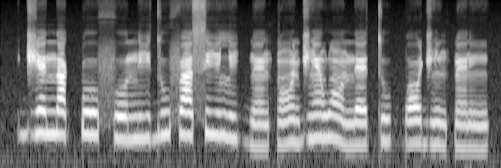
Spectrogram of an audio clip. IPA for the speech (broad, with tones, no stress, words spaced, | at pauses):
d͡ʒɛ˧na˧ k͡po˦ fo˧ni˧du˦fa˦ si˦li˧ɡ͡bɛ̃˨k͡pɔ̃˨˦ d͡ʒɛ̃˦wɔ̃˦˨ nɛ˧tu˦ ɡ͡bɔ˦d͡ʒĩ˦˨k͡pɛ̃˧ ɾĩ˦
